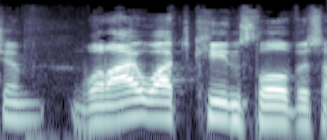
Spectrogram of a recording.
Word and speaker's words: Slovis: Slovan? – Keaton Slovis.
